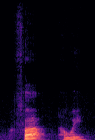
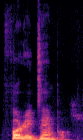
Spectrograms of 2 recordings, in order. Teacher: in many accents an R links when the next word starts with a vowel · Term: Linking with R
